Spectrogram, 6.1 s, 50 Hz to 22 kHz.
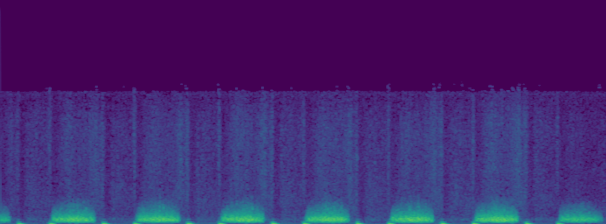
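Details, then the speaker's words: Aortic regurgitation murmur heard with the stethoscope diaphragm at the left second interspace down the left sternal border: regular heartbeat near 70 a minute, high-pitched soft blowing decrescendo diastolic murmur after each S2. "listen at the left second interspace and down the left sternal border to the apex for the high-pitched soft blowing decrescendo diastolic murmur of aortic regurgitation pause periodically to allow the patient to breathe if the patient had this murmur it would sound like this"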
